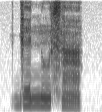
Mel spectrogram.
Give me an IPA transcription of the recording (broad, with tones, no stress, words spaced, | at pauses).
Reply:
ɡe˨nũ˨sã˨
